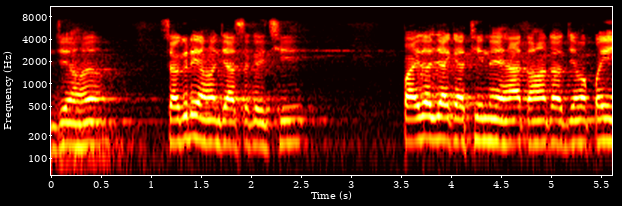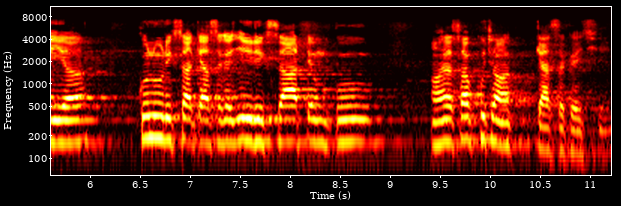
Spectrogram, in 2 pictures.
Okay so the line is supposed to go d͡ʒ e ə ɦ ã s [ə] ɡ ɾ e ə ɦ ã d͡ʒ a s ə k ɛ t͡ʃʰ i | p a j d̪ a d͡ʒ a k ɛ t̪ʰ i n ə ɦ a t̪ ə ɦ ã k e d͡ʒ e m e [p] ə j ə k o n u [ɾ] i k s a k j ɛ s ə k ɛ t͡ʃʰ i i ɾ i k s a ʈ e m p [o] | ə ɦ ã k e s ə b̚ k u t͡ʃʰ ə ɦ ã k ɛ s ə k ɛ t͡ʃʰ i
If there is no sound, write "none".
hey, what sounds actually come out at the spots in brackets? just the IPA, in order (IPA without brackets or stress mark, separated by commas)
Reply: ə, p, ɾ, u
